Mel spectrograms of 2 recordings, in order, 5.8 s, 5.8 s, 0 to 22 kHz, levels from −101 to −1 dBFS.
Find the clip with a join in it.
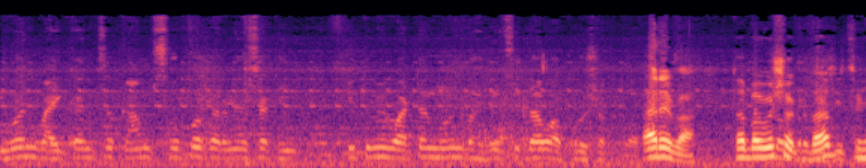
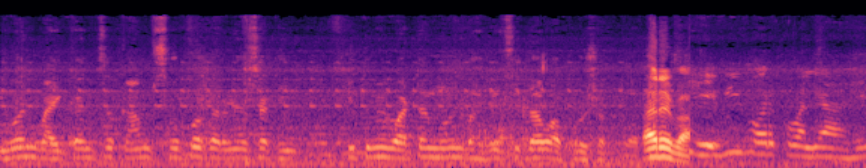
second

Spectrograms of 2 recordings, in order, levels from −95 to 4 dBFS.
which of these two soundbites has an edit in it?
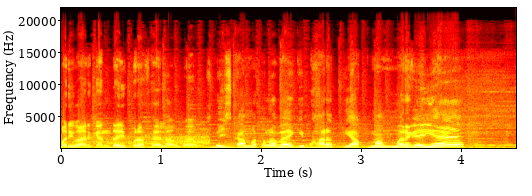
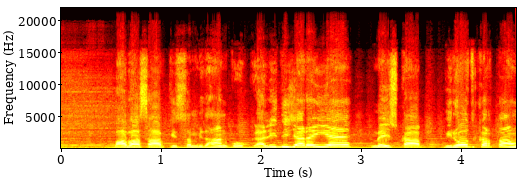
first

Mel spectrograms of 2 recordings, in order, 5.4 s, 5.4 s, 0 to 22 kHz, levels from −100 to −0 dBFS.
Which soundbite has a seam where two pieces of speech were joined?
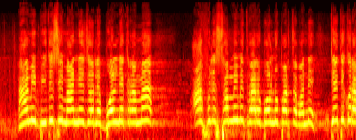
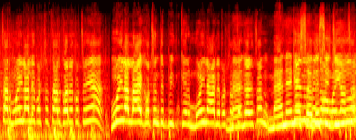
second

